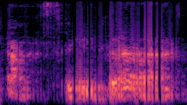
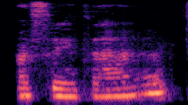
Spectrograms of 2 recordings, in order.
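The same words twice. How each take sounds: First: Breathy whisper, slowed down; whispered aside. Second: Said in the usual way. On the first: Real, not acted. Streamer whispering to herself over her settings. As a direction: murmur it to yourself while reading the screen.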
